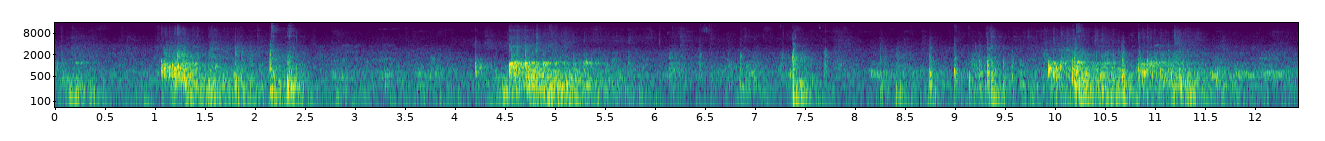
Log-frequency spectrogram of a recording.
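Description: Bowling pins crash and clatter, echoing through a large hall.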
